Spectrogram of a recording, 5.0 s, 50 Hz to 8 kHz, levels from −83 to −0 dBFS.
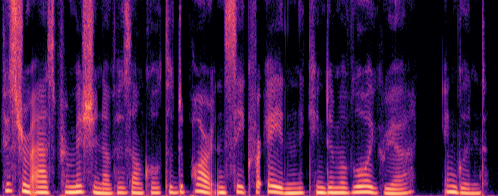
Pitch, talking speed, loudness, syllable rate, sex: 210 Hz, 215 wpm, -16 LUFS, 6.2 syllables/s, female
